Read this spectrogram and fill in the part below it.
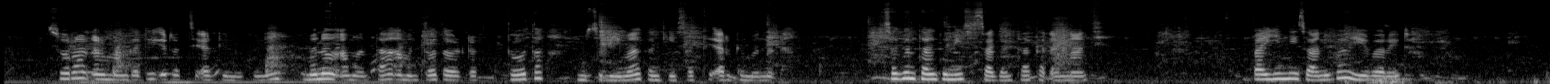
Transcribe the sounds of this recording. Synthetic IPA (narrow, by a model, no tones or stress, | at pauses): suːɾaːnɐɾmaːŋɡɐd̪iːɪrːɐt̪ːɪɐɾɡɪnʊkʊnɪmɐnɐːmɐnt̪aːɐmɐnt̪oːt̪ɐwɐɾd̪ɐft̪o̞ːt̪ɐmʊsliːmaːkɐŋke̞ːsːɐt̪ːɪɐɾɡɐmɐnʊᶑɐ̥ | sɐɡɐnt̪aːŋkʊnɪsːɐɡɐnt̪aːkɐᶑɐnːaːt̪ɪ̥ | baːjɪnːɪːsaːniːbaːje̞ːbɐrːe̞ːᶑ̪ɐ̥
